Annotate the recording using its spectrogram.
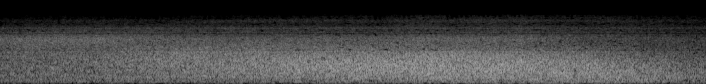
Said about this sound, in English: As the water rushes out, building up to the next wave, you can hear the pebbles being dragged out with it. The momentum builds up until it comes down with an almighty crash. Water soars up to 4 metres high.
